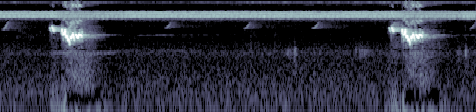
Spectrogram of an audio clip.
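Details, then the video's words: A young cucak ranting bulbul is heard while being trapped. Two short, sharp calls slide downward in pitch, spaced about three and a half seconds apart, over a continuous thin high hiss. "memikat burung cucak ranting muda mantap"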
